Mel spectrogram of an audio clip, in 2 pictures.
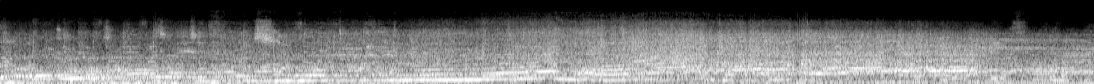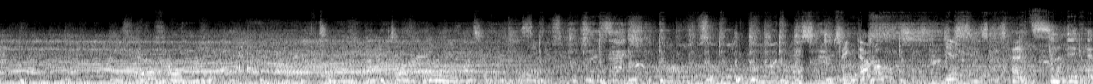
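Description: Cars race at a roll racing event at the Sydney Euro Motor Festival. Engines roar and rev continuously, with changing pitch and tire noise for over twenty seconds, while a commentator talks throughout.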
